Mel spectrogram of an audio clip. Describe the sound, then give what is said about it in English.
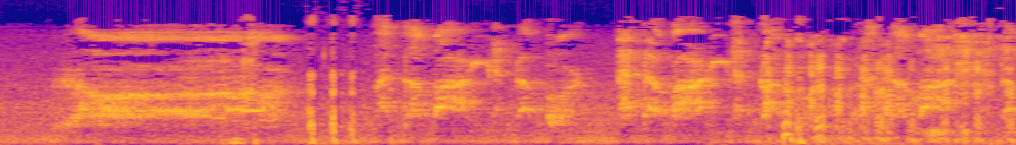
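A pet cockatoo mimics a song with many warbling, screechy vocal phrases that rise and fall in pitch. Short choppy bursts are strung together in an uneven rhythm. “bought a cockatoo from a guy on Craigslist, and it keeps on making these noises. If you guys know what he's saying, could you tell me what do you make of this? Hello, pretty bird. What you saying?”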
